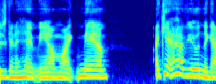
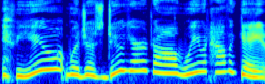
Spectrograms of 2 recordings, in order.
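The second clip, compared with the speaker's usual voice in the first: put-on exasperated, high, rising frustrated yell; 8 semitones higher than usual. Retelling a frustrated passenger yelling about the gate: imitating a yelling passenger. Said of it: "kinda starts yelling at me".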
